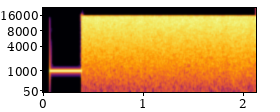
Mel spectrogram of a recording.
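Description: A brief steady 1 kHz test tone, the kind broadcast with TV colour bars, cut off after about a third of a second by loud, even white-noise static hiss, like an untuned television.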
